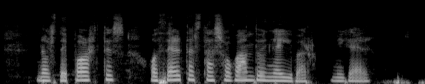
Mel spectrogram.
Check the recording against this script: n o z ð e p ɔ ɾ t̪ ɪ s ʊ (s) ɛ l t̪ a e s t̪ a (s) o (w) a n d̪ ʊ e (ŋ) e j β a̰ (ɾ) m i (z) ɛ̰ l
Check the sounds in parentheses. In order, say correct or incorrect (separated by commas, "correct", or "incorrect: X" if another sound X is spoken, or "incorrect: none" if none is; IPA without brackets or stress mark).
incorrect: θ, incorrect: ʃ, incorrect: ɣ, correct, correct, incorrect: ɣ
